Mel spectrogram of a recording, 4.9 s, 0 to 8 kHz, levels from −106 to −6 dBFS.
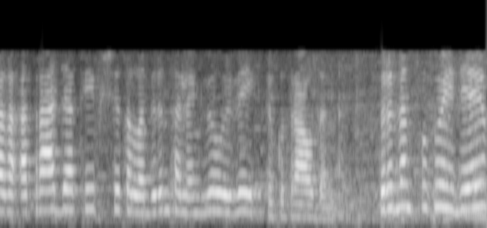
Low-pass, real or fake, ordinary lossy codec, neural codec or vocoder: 7.2 kHz; real; AAC, 16 kbps; none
